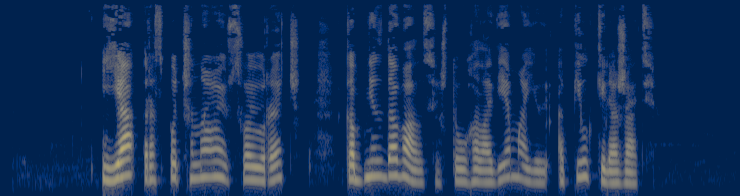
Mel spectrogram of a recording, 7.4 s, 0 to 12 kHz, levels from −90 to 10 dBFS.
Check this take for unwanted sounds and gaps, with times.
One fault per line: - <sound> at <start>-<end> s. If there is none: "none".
none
